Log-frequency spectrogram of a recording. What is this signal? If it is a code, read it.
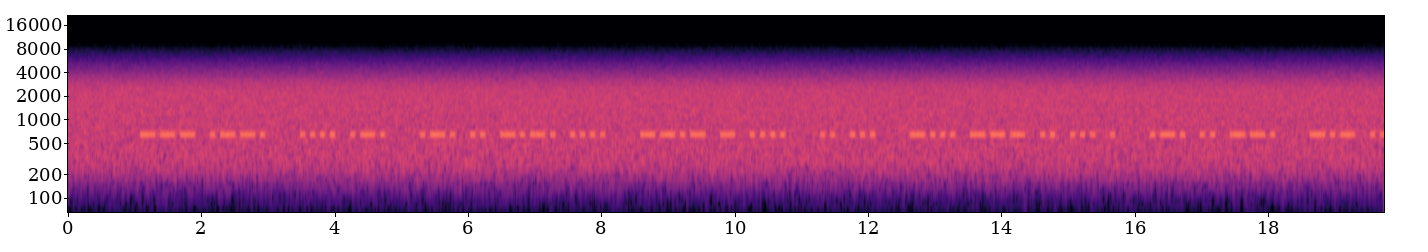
Morse code, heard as a keyed tone, machine-sent, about 16 wpm, 660 Hz, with heavy radio static. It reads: OP HR RICH QTH IS BOISE RIG …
